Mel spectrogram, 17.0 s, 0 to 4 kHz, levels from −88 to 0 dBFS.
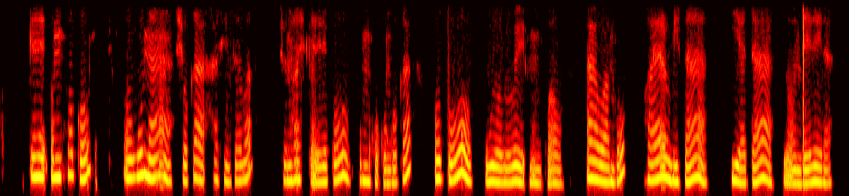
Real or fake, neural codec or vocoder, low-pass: real; none; 3.6 kHz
